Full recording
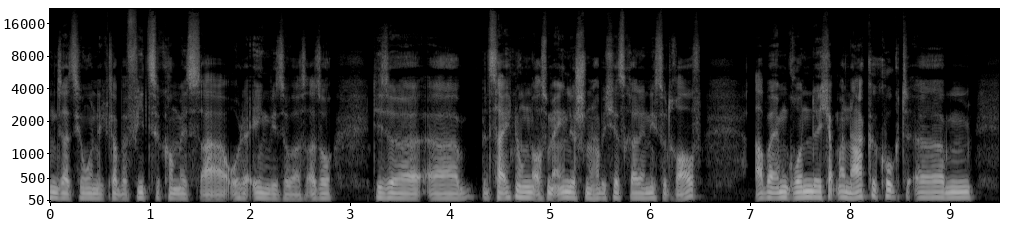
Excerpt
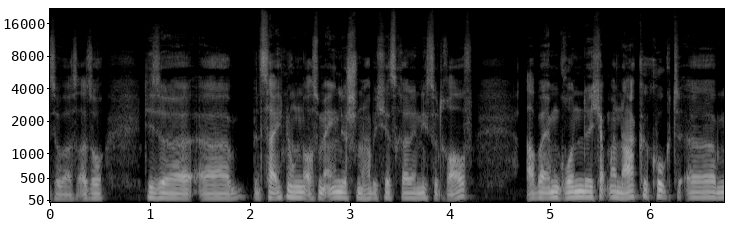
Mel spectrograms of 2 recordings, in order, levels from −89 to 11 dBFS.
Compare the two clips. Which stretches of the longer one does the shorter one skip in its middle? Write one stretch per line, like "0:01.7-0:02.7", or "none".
none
